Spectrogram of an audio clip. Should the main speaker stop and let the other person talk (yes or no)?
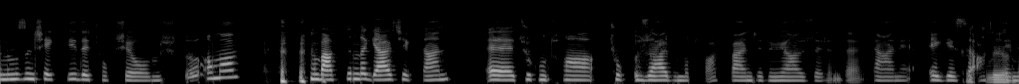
no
